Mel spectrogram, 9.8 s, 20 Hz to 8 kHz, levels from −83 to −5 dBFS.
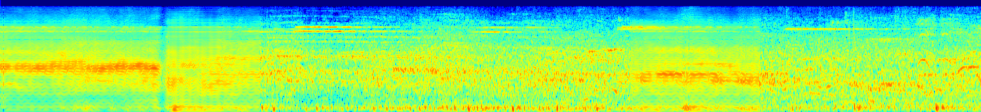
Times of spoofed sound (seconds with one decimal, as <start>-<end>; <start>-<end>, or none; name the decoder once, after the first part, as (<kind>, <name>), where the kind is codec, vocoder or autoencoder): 0.0-2.6 (vocoder, Vocos); 6.3-7.6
